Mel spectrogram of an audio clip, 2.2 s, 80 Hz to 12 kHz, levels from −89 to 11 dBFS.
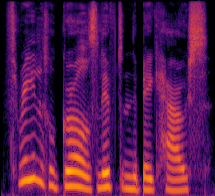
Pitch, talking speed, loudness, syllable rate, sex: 235 Hz, 225 wpm, -17 LUFS, 5.5 syllables/s, female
